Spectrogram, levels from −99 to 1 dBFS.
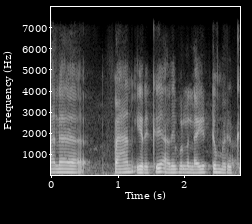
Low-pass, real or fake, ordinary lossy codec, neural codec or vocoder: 7.2 kHz; fake; none; codec, 16 kHz, 4 kbps, X-Codec, HuBERT features, trained on general audio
